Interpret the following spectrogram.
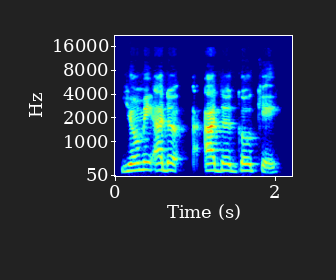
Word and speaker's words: Yomi Adegoke: Oh, that's how I pronounced it correctly. Yomi Adegoke.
